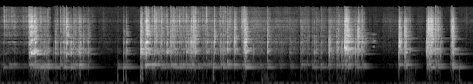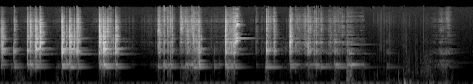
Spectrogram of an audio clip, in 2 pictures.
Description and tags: rock in a soda can
recordings of a grand piano, undergoing abuse with dry ice on the strings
